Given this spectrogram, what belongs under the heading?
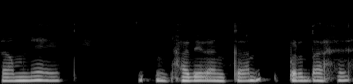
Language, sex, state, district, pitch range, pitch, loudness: Hindi, male, Bihar, Purnia, 170-185 Hz, 175 Hz, -28 LUFS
